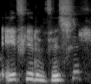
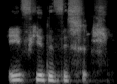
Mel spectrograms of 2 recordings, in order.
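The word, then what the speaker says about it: Eefje de Visser: Evje de Visser. Also really. Can you spell that for me? It's a EEFJE. Okay. Evje, and then DE, and then like Fisher, but in Dutch it's V Iser.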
